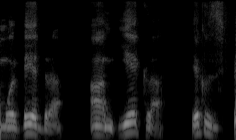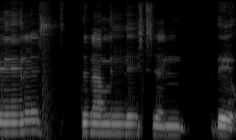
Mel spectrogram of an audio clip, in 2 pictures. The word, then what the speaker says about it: Yecla: YECLA.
